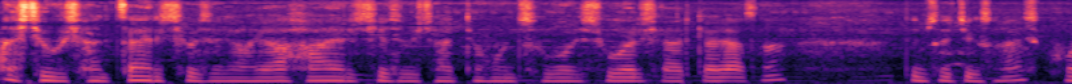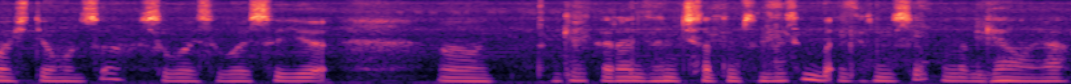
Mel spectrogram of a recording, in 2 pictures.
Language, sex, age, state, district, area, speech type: Kashmiri, male, 45-60, Jammu and Kashmir, Srinagar, urban, spontaneous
